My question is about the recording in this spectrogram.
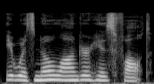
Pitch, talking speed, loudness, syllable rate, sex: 195 Hz, 230 wpm, -15 LUFS, 4.8 syllables/s, female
